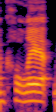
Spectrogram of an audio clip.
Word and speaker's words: Cailleach: It's It's pronounced many different ways. It's a Celtic name. – Okay. – So actually, my name's Arla Cailleach Williams, okay.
